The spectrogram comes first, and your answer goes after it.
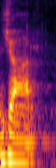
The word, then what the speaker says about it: czar: या बोल सकते हैं जार, CZAR। सी यहाँ पे साइलेंट है।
